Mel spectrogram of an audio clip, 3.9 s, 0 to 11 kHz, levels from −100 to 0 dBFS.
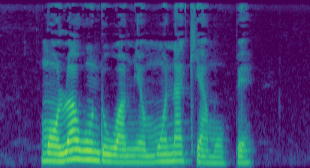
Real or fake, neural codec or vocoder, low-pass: real; none; 9.9 kHz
